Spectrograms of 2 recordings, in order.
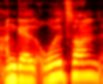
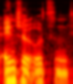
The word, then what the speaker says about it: Angel Olsen: Äh, wir kommen nochmal zu einem Song, den du mitgebracht hast, The Waiting von Angel Olsen, stimmt das so? Mhm. Nicht, nicht Angel Olson, äh, nee, sondern. Angel, Angel Olsen, die Dame kommt aus Chicago und spricht sich dann amerikanisch aus.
